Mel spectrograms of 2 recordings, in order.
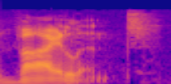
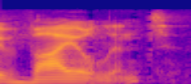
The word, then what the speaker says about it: violent: How many syllables are in violent? Well, when I say it, there are 2 syllables, but you could say violent, violent, violent, in which case there's 3. So violent or violent, they're both okay.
